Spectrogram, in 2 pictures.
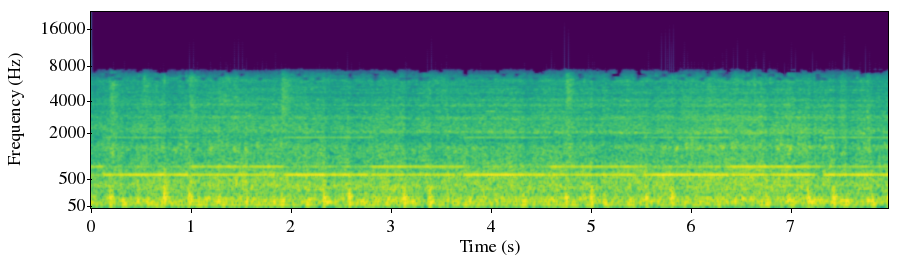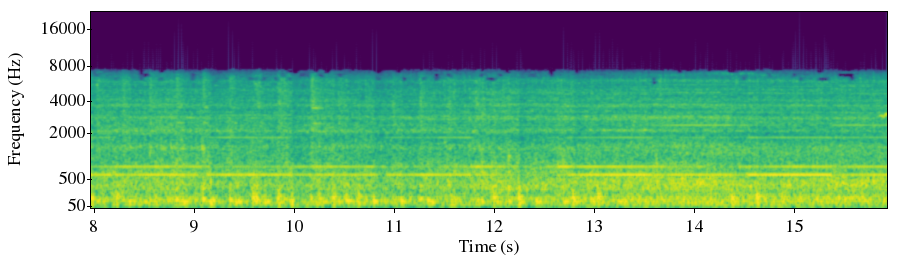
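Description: Passenger train coaches rolling past on the tracks with a continuous rumble and wheel clatter. Over it a level-crossing warning alarm sounds a steady two-tone signal, the upper note cutting in and out.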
